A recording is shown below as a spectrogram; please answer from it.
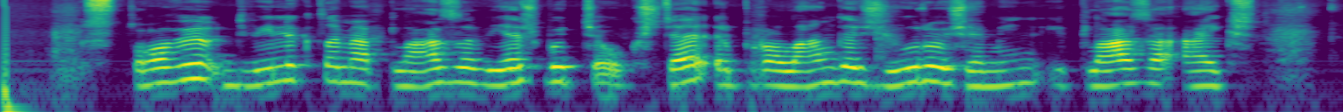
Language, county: Lithuanian, Kaunas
